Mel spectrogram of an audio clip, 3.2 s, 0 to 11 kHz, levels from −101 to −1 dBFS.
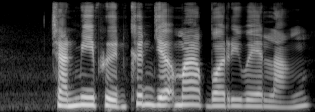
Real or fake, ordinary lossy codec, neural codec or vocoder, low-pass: real; none; none; 9.9 kHz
